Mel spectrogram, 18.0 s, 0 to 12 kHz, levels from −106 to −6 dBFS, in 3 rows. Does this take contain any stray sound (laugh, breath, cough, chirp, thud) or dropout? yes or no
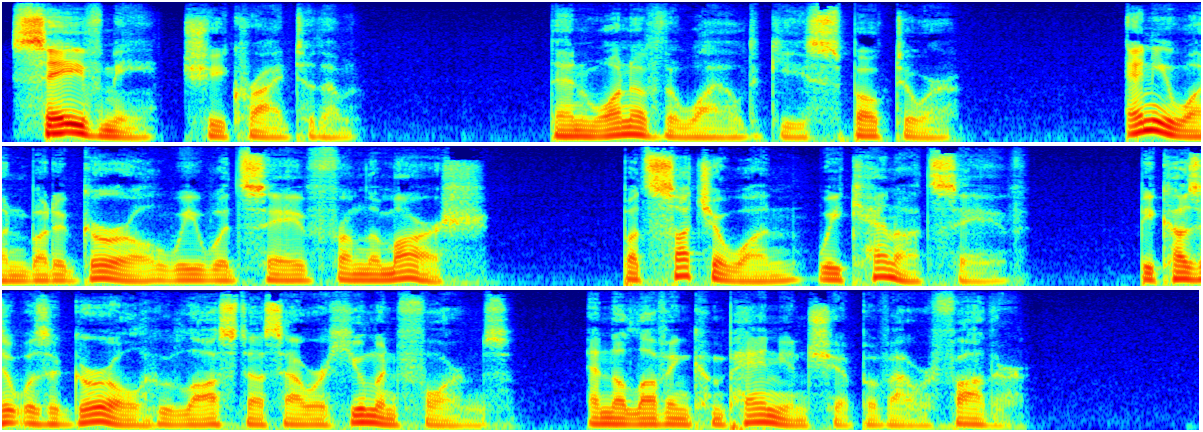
no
